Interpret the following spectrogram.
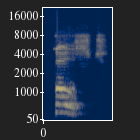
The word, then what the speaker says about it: ghost: আসলে উচ্চারণ হয় না, যেমন আমরা কি বলি গোস্ট, ভূত, GHOST, বাট উচ্চারণ হচ্ছে GOST, গোস্ট, বা এইচটা উজ্জ থাকতেছে।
